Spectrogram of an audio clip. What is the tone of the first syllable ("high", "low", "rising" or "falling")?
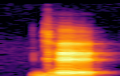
falling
